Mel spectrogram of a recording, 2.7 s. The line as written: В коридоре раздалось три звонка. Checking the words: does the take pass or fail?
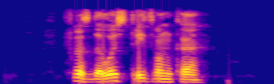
fail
